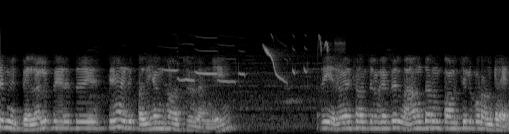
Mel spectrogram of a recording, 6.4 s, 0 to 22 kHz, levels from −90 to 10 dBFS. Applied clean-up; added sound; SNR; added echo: none; Bird; 15 dB; reverberation time 0.3 s.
